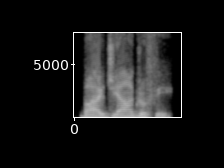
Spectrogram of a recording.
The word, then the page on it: Biogeography: Indian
